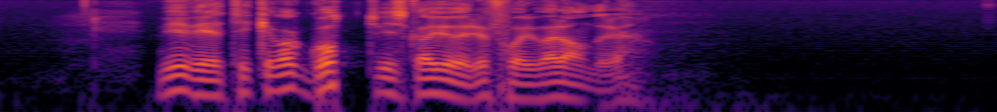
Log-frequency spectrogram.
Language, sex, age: Norwegian, male, 48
